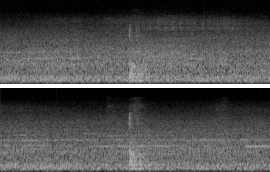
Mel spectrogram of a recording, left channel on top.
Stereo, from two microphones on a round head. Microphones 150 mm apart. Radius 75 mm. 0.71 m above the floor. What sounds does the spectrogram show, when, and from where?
1.1 s a drawer: 20° right (ahead or behind), 6.5 m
